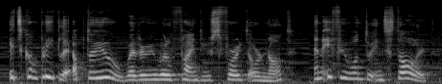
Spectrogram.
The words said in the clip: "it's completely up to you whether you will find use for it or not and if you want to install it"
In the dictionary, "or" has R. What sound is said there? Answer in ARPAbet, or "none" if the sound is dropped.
R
